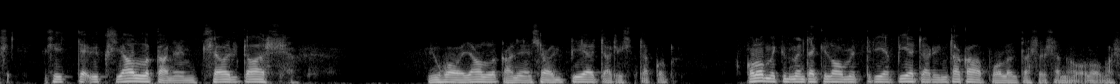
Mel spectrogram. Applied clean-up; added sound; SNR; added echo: neural mask model Resemble Enhance denoiser.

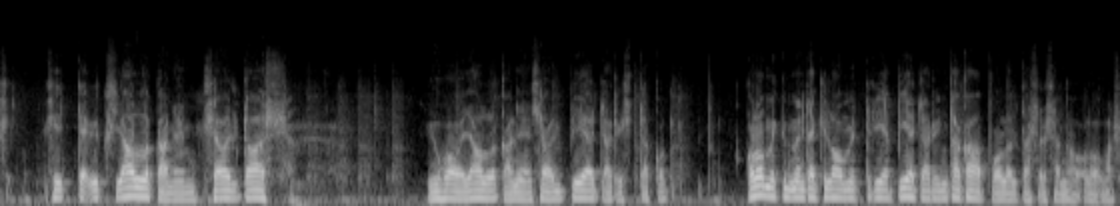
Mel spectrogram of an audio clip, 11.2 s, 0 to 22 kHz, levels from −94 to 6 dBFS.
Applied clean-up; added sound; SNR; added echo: none; none; none; none.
